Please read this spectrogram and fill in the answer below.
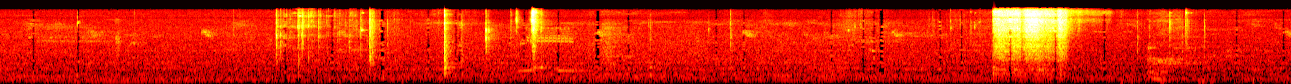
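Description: Compressed-air chuck being worked on a pickup's front tire valve stem: a few small metallic clicks and taps, then, about ten seconds in, a short loud hiss of air lasting under a second as the tire is aired up.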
